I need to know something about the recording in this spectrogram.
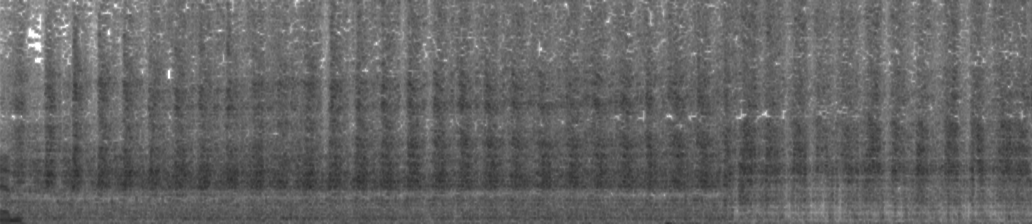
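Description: Handheld steam cleaner on maximum steam, hissing steadily as the nozzle and a stiff wire brush are worked into dried paint caked in car carpet. The hiss swells and dips a few times a second with the strokes.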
